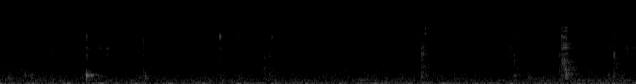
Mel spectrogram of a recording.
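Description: Faint chewing of a mouthful of pastry tart with a brownie filling, with scattered small clicks from the mouth.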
